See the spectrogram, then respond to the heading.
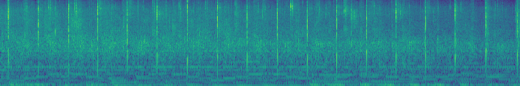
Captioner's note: applause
